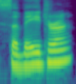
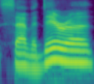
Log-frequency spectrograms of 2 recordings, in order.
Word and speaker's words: Saavedra: My last name is Saavedra with 2 A's, and I would get Savadera or Scavedera or Scavedra, and it was pretty clear how to pronounce it correctly, but it would happen a lot.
